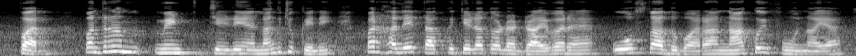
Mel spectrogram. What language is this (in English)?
Punjabi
